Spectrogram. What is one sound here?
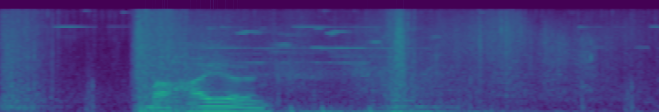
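A magic spell crackles and whooshes loudly.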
